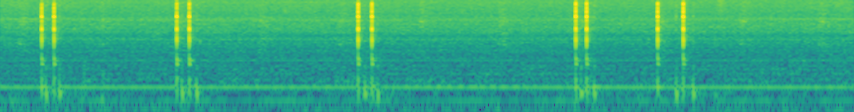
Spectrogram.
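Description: Mouse clicks while picking a file on a computer: several crisp, quick double clicks spaced a few seconds apart, faint over a steady low hum.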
